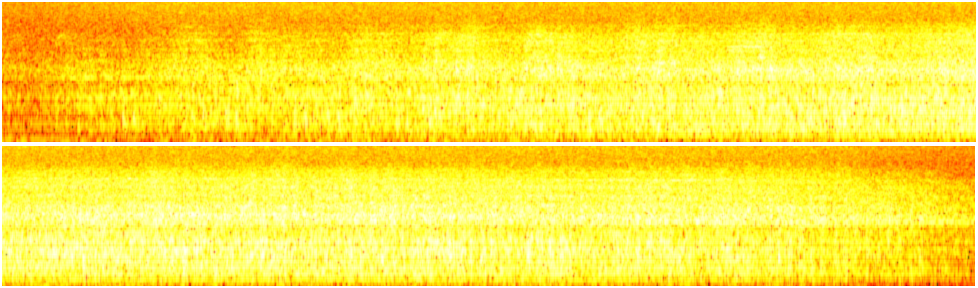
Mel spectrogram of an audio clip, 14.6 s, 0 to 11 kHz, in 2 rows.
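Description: A JR 381 series nine-car electric tilting express train running past on the line, its wheels sounding on the rails. The noise builds over the first few seconds, holds steady and loud, then cuts off suddenly near the end.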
